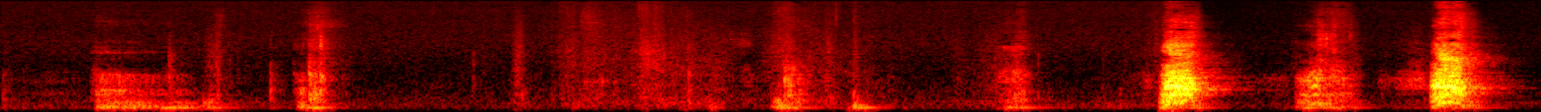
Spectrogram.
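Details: Archie, a pet dog indoors, barking at a stone: short broken barks and low grumbles, spaced unevenly, building to three louder sharp barks near the end in a small room.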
